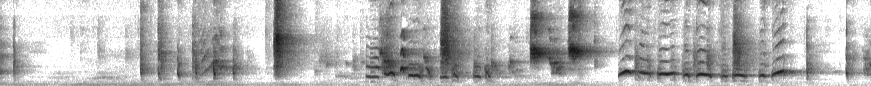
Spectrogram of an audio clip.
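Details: Singing pet cockatiel: scattered sharp chirps build into longer whistled phrases, ending in a sustained wavering whistle broken into quick pulses, in a small quiet room.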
